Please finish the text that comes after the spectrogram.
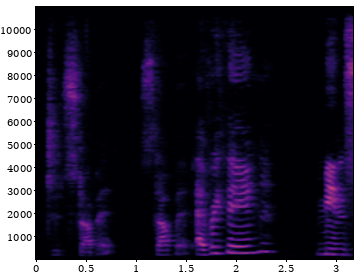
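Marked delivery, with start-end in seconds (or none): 0.1-1.6 much softer self-scolding, under her breath; telling herself to stop crying. Real, not acted. Mom on camera telling herself to stop crying, hushed. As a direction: hush your own tears with the words. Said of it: "I'm literally gonna cry this whole video".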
